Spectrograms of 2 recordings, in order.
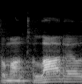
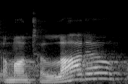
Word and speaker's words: amontillado: the big question is pronounce it amontillado or amontillado it's a spanish wine so it's probably supposed to be a montearo but this is set in italy where two l's just make a longer l sound so i'm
